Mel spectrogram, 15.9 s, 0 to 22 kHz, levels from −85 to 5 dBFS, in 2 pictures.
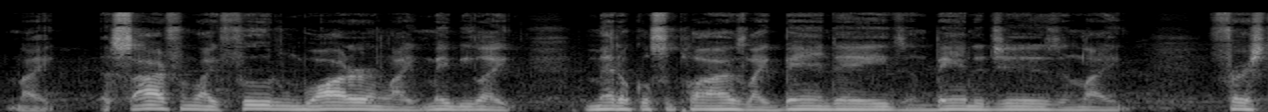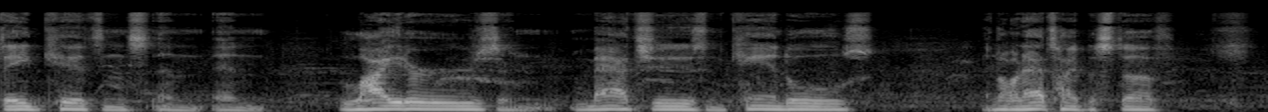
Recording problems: murmuring crowd; faint; throughout; 25 dB below the speech

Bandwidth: 13.5 kHz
